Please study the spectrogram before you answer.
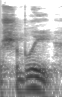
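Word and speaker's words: Chablis: could be going to Shi in burgundy which is this Northern most part spelled like shablis right but it we don't pronounce the S so shab uh whatever you're into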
